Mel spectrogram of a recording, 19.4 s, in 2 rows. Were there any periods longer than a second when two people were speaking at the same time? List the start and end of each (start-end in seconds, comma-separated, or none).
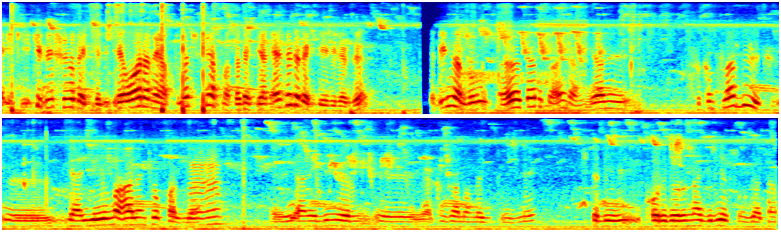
none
